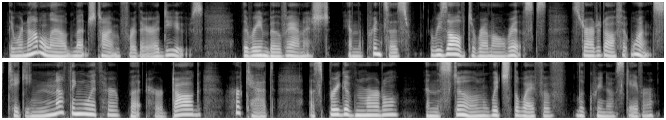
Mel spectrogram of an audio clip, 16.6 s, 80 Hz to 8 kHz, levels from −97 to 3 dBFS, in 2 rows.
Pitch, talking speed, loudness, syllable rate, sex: 185 Hz, 170 wpm, -21 LUFS, 4.7 syllables/s, female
